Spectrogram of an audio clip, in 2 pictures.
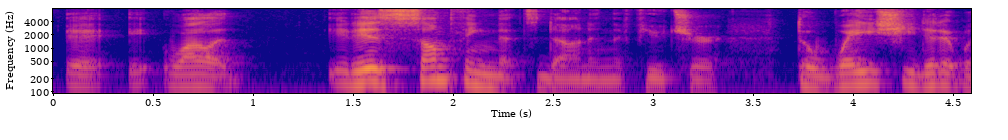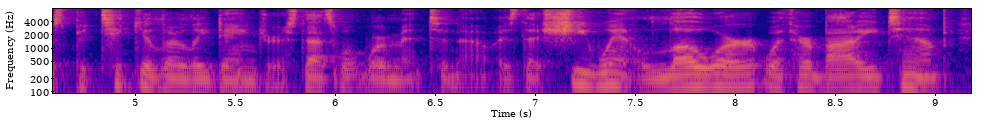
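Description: A man's voice: mid-range voice, fairly quick. A man from the southern United States co-hosting a podcast, recapping an episode in a rambling, casual way with frequent restarts. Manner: rambling, with many restarts and fillers. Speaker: podcast co-host.

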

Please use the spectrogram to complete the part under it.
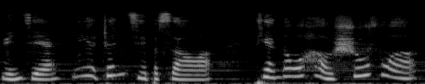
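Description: A woman's voice: high-pitched, lively intonation, a little slow. A woman voicing a brazen, teasing lover.

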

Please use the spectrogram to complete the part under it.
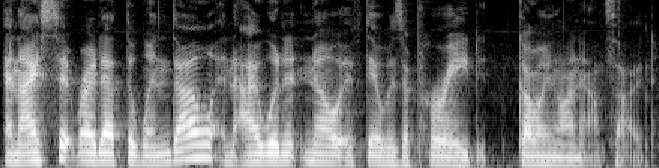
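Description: A woman's voice: sits low, animated, brisk. A woman, co-hosting a podcast and telling stories in casual chat. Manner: chatty storytelling, laughs often. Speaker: podcast co-host.

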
